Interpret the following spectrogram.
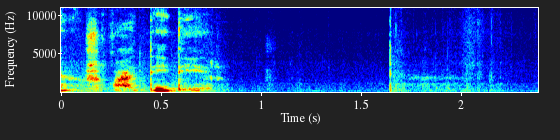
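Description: Speech only: a soft voice speaking French for under a second, then a pause broken by a single faint click.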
